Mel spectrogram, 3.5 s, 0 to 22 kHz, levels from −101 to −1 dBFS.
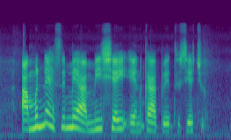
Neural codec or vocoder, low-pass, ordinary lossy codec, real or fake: none; none; none; real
